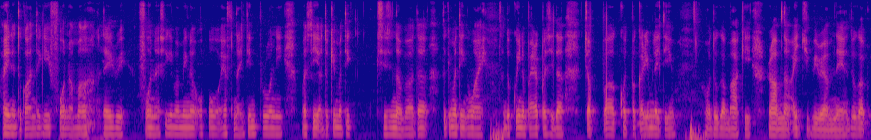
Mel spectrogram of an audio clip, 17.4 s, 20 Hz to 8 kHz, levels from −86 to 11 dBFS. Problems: background sounds at intervals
